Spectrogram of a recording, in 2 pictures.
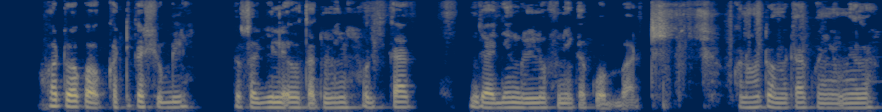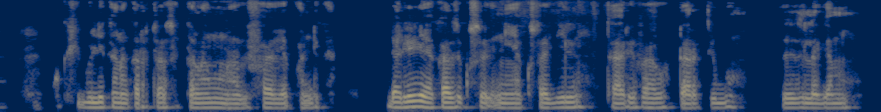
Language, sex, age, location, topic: Swahili, female, 36-49, Nakuru, government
